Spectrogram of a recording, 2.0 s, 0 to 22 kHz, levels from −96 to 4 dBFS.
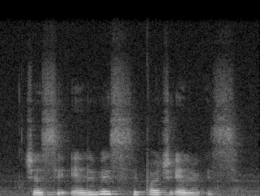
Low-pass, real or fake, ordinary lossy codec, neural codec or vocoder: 19.8 kHz; real; none; none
